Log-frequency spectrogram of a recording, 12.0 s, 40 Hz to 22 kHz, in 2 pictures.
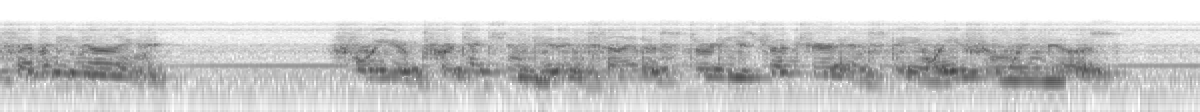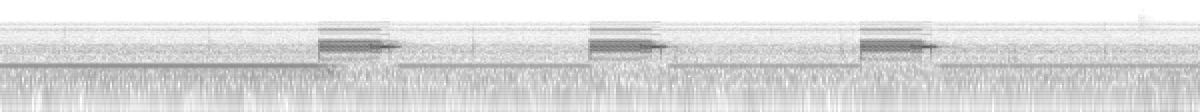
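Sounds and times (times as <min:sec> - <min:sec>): shrill warbling digital tones: 0:07.6 - 0:08.0, 0:09.0 - 0:09.4, 0:10.3 - 0:10.7.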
